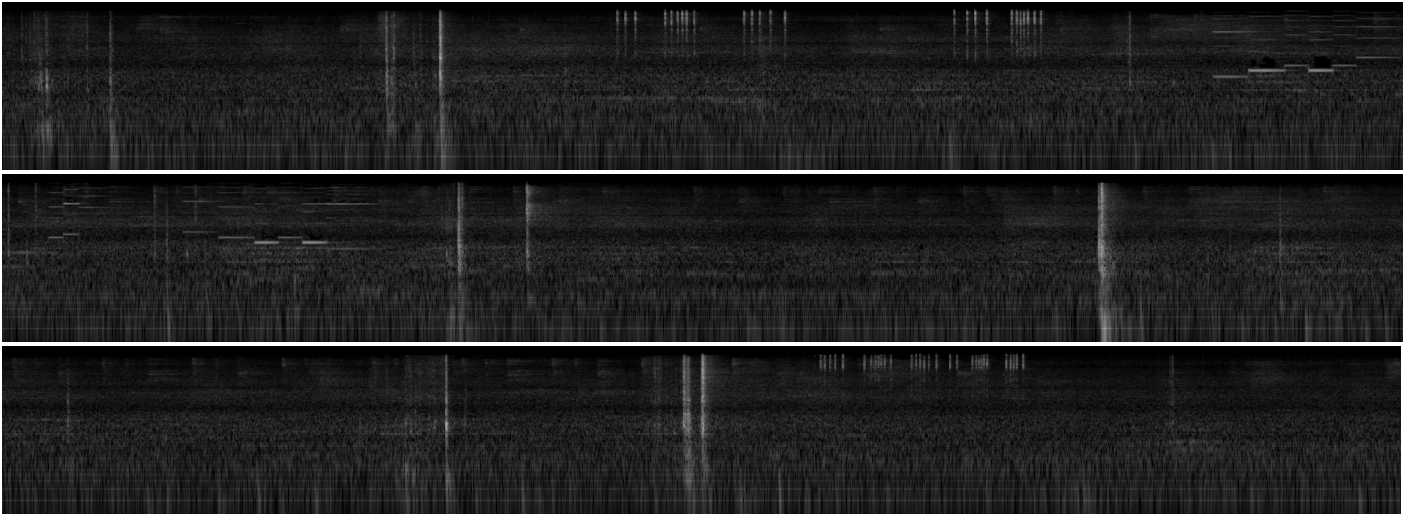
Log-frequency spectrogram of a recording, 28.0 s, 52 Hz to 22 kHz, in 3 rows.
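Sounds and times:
short electronic beeps: 8.1 - 12.0.

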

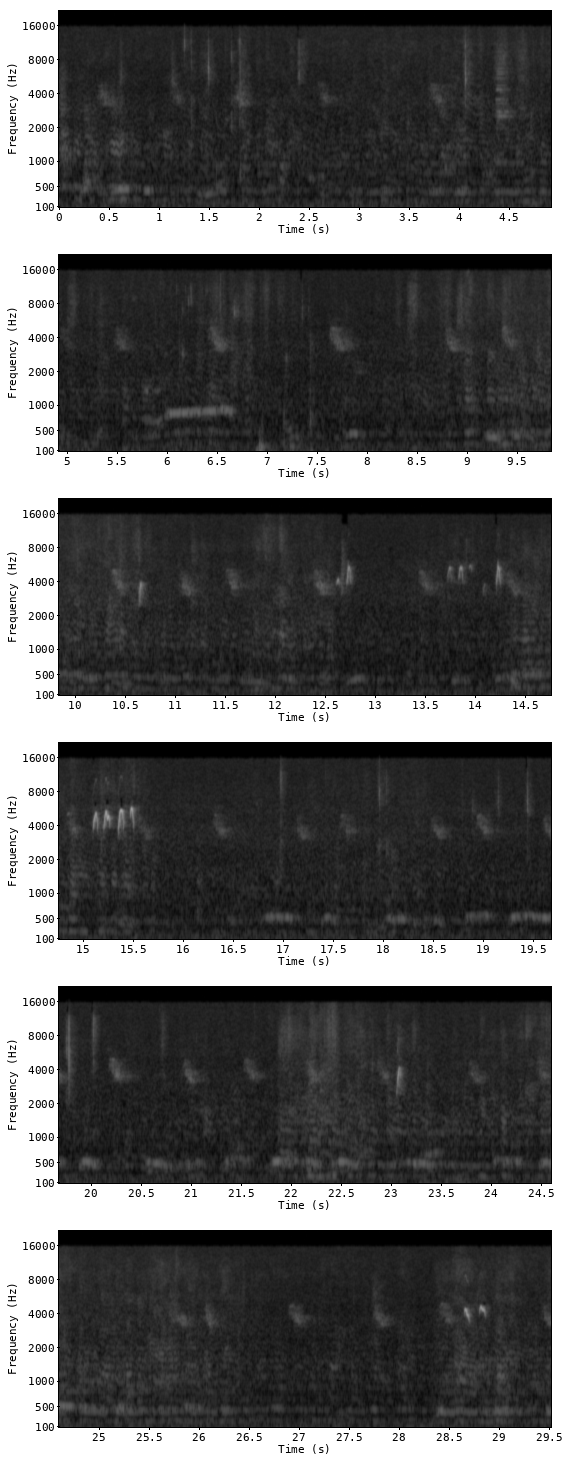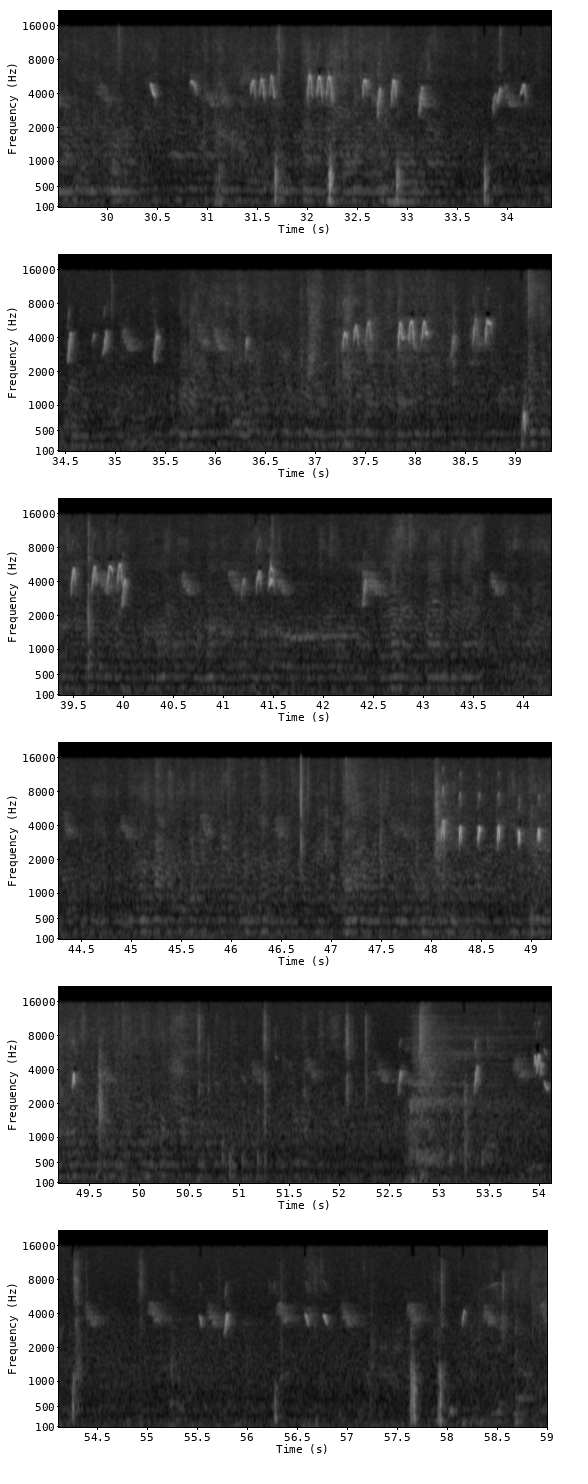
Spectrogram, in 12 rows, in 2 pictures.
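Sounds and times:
chicks peeping: 3.8 - 8.0, 8.9 - 15.7, 16.7 - 26.2, 27.8 - 43.2, 43.8 - 59.0
steady low buzzing hum: 27.3 - 41.6.

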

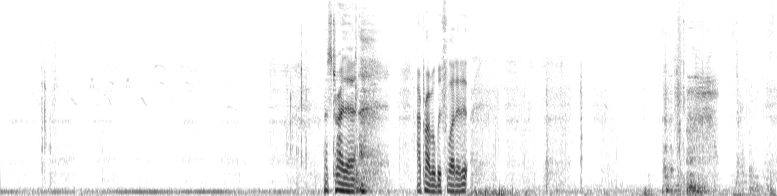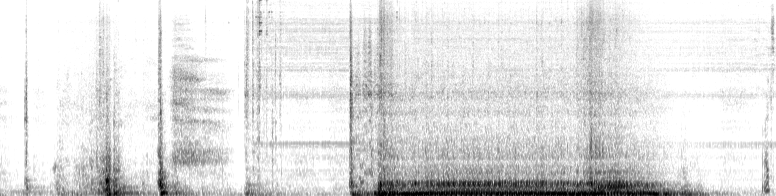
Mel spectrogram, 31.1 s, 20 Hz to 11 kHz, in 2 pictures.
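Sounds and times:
car engine cranking and running: 20.2 - 31.0.

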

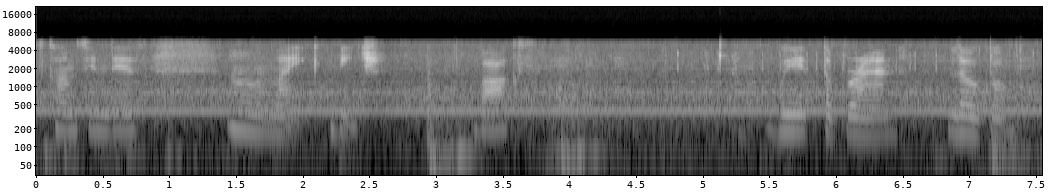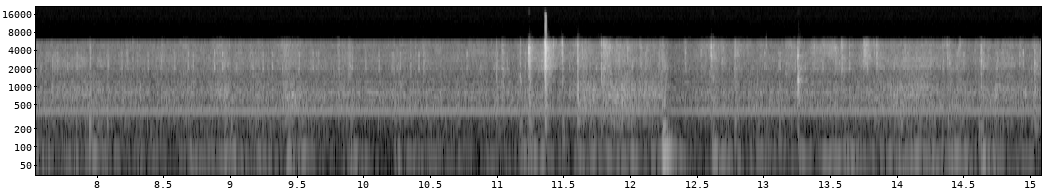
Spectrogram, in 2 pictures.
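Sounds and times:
steady hum: 0.0 - 15.0
cardboard scraping and rustling: 7.6 - 15.0.

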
